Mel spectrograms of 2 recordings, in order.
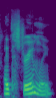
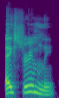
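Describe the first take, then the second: First: Said in the usual way. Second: Extremely said higher with a firm falling stress; emphatic answer. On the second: Shown as a demonstration. Answering the question with firm emphasis on Extremely. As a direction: lean hard into Extremely.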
